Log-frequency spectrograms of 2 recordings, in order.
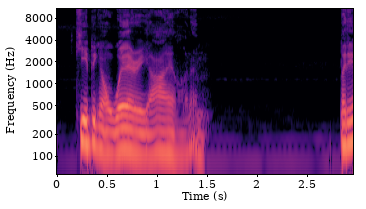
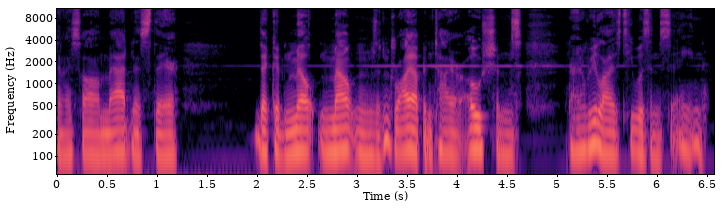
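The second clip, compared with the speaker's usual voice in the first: ordinary delivery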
